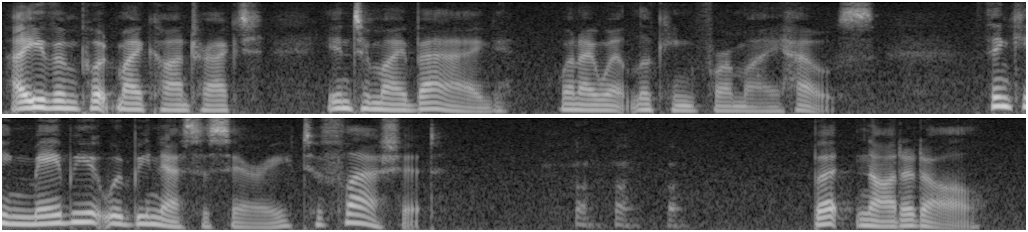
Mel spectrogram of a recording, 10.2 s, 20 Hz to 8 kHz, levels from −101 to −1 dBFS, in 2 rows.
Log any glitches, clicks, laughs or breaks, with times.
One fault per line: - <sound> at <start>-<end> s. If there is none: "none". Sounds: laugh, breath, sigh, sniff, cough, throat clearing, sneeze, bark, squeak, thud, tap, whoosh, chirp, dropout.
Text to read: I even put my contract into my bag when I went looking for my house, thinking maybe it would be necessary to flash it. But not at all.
- laugh at 7.8-8.6 s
